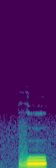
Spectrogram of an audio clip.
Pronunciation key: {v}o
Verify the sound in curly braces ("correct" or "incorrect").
correct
